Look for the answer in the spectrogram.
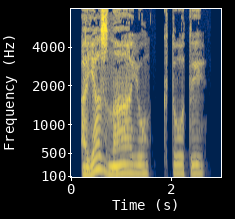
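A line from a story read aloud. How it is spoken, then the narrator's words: Slow smiling whisper. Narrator (Russian): сморщилась в улыбке, медленно прошептала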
